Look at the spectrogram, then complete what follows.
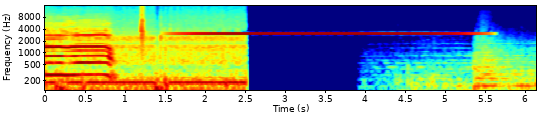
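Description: A man's drawn-out yell breaks off about a second in, followed by a sharp click. Then a single steady high-pitched electronic tone sounds for about four seconds and fades away.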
